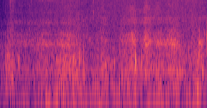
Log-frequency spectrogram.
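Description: Steady rushing noise of wind on the microphone.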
